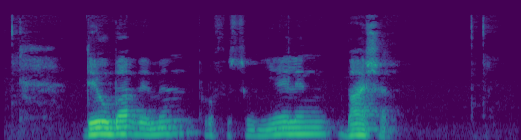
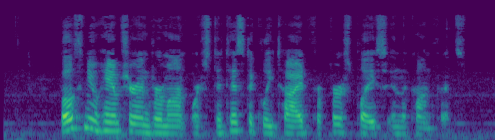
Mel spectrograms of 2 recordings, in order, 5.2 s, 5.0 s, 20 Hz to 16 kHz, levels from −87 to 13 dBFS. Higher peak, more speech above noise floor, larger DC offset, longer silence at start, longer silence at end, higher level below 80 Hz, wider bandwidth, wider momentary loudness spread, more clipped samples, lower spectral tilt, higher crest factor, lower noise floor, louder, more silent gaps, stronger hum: second, -6 dBFS vs -2 dBFS; first, 50 dB vs 33 dB; neither; first, 0.85 s vs 0.6 s; first, 1.35 s vs 0.35 s; about the same, -58 dBFS vs -60 dBFS; about the same, 11.5 kHz vs 11.5 kHz; first, 27 LU vs 15 LU; neither; first, -7 dB/octave vs -5.5 dB/octave; about the same, 20 dB vs 22 dB; first, -73 dBFS vs -57 dBFS; about the same, -23 LUFS vs -24 LUFS; neither; neither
